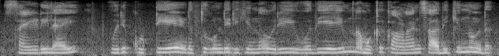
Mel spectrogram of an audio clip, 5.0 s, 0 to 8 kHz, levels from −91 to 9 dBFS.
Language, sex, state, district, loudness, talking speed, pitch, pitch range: Malayalam, male, Kerala, Kollam, -17 LUFS, 120 wpm, 195 Hz, 185-205 Hz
